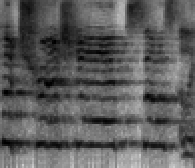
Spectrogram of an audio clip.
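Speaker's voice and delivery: very high, very loud sobbing blubber. Retelling a guy's crying voicemail apology: imitating someone crying. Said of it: "He's crying or pretending to cry".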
